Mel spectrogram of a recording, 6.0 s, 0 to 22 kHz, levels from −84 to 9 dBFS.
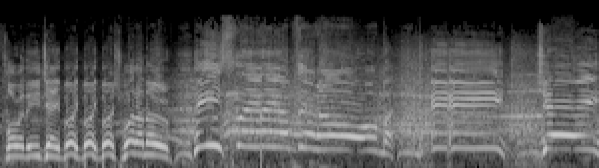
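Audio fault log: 0.74–1.12 s, 2.60–2.79 s, 4.46–4.64 s: repeated buffer. A 186 ms chunk replays, twice at 0.74 s and once elsewhere, when fresh audio arrives late. This is a short stutter, consistent with an 8192-sample buffer. Identical blocks appear side by side, with a sharp vertical edge at each join.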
